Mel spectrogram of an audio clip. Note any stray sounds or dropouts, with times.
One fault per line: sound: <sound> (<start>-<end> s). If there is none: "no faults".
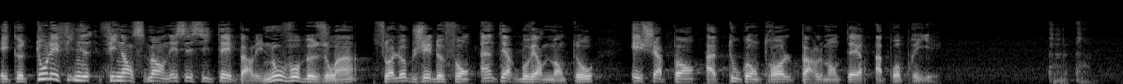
sound: cough (10.5-11.0 s)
